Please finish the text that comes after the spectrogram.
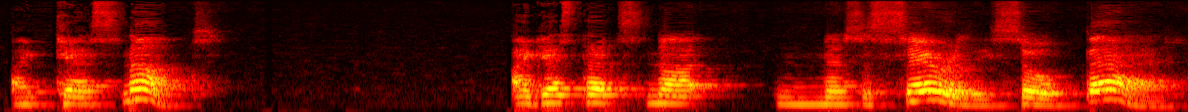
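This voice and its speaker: Excitable yet careful starship programmer guy read by an actor, lively swooping pitch, mellow tone, roomy sound. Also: slow. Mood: uneasy. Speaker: actor in a student play reading. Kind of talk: virtual staged reading of a sci-fi comedy. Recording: roomy echo.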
